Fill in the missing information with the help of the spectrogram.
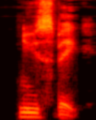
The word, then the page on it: newspeak: Australian English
